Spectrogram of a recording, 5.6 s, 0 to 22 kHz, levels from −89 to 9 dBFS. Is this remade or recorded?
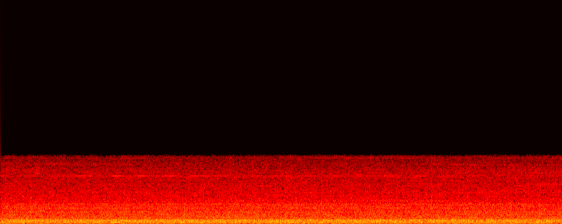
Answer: recorded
